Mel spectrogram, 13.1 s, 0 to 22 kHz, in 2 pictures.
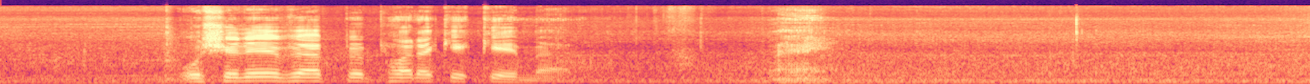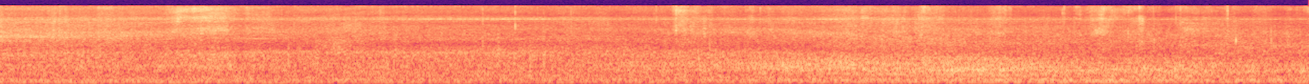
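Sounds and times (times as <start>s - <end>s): low rumble of vehicle noise: 0.0s - 13.0s.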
